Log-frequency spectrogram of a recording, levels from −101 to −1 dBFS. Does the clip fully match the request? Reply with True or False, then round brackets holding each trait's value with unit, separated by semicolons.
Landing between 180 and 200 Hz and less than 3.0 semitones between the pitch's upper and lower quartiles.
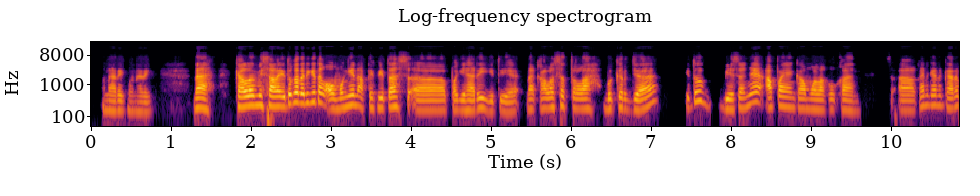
False (185 Hz; 4.2 semitones)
